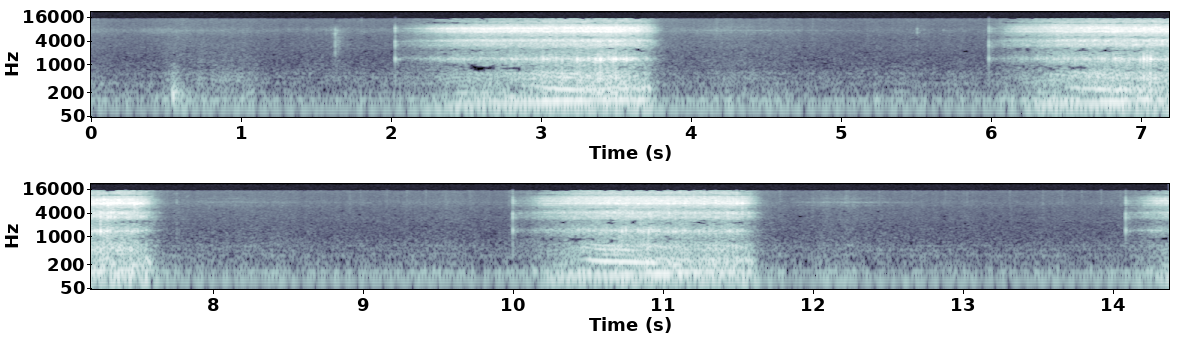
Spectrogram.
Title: snoring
